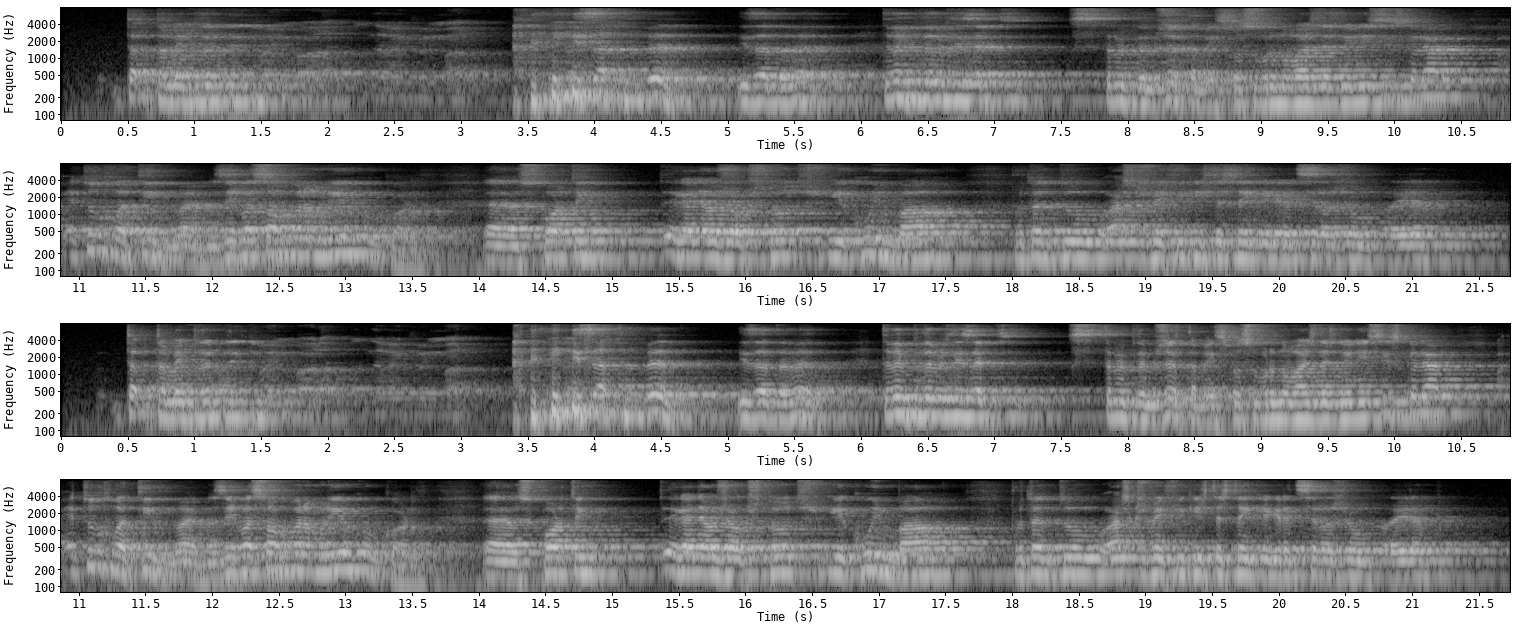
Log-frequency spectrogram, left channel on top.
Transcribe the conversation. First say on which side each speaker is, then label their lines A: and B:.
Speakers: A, on the right; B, on the right.
A: Ta-
B: Ah,
A: Também
B: Mas ainda
A: podemos
B: bem
A: dizer.
B: que foi embora. Ainda bem que foi embora.
A: <laughs>
B: Bem da
A: Exatamente,
B: emoção.
A: exatamente. Também podemos
B: Foi.
A: dizer, que se- se- também podemos dizer, que também se fosse o Bruno Vaz desde o início, se calhar pá, é tudo relativo, não é? Mas em relação ao Ruben Amorim, eu concordo. Eh, o Sporting a ganhar os jogos todos e a com embalo, portanto, acho que os benfiquistas têm que agradecer ao João Pereira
